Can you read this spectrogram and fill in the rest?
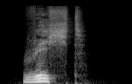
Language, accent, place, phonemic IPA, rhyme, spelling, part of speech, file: German, Germany, Berlin, /vɪçt/, -ɪçt, Wicht, noun, De-Wicht.ogg
- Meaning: 1. a small creature, particularly a goblin, sprite, leprechaun, kobold 2. a cheeky one; a rascal 3. one who is mean but unimportant 4. dwarf, little man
